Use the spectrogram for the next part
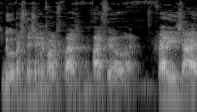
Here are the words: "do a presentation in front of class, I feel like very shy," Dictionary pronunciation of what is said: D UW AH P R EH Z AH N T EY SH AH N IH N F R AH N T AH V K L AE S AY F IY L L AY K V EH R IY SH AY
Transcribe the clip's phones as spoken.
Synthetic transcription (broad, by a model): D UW AH P R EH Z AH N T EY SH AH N IH N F AO T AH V K L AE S AY F IY L L AY K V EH R IY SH AY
